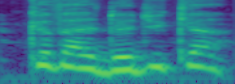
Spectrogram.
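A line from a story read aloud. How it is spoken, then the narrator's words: Exclaimed. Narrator (French): s'écria le chancelier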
